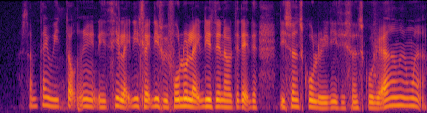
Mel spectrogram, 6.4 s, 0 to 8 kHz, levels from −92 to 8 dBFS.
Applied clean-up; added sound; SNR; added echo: none; none; none; none.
